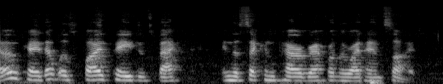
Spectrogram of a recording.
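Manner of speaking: ordinary talk, nothing marked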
